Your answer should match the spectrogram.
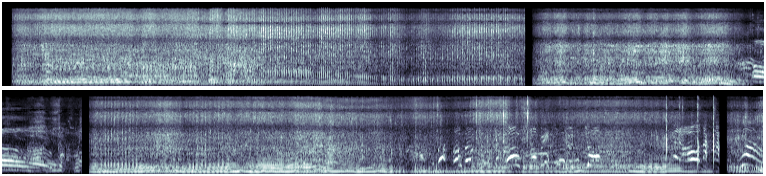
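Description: Motorcycle-and-sidecar outfit's engine revving up and down repeatedly under load on a steep loose climb. The sound cuts off abruptly and picks up again three times.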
